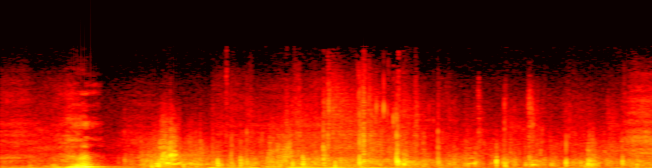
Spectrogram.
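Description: Footsteps of a group walking through a museum: many quick, uneven steps and soft thuds pattering along steadily, with a brief rising sweep near the start.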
